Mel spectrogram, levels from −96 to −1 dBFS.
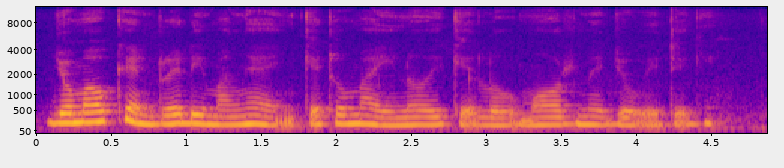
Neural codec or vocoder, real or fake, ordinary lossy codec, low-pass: none; real; none; none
